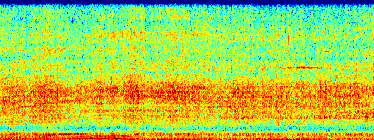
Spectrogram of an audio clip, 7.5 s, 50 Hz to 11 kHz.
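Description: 2010 BMW S1000RR's inline-four engine running at low revs as the bike rolls slowly. Its note rises slightly over the first couple of seconds, then holds steady near idle.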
